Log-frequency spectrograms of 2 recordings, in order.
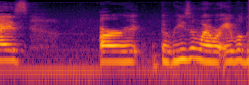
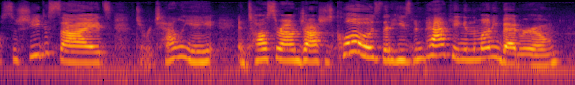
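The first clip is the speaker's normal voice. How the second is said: ordinary talk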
